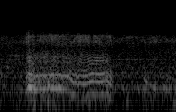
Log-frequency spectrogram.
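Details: Snoring from Arrow, a French Bulldog, as it sleeps: one rasping, low-pitched snore of roughly a second and a half, then soft breathing in a quiet room.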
